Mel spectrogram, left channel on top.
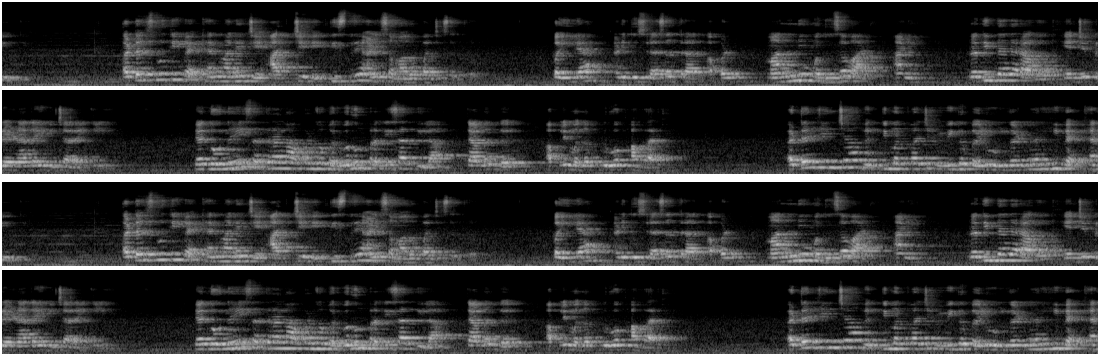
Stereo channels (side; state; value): both; normal; correlation 0.76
